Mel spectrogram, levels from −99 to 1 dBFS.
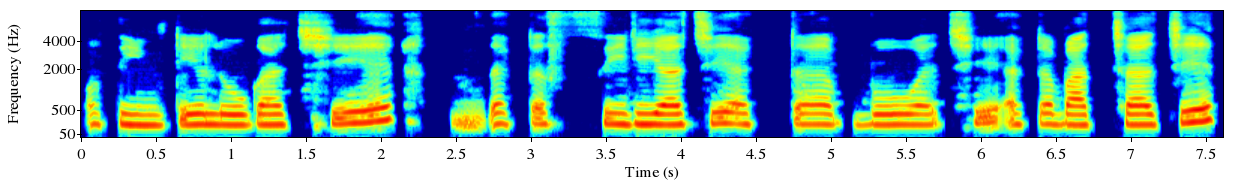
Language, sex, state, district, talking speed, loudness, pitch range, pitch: Bengali, female, West Bengal, Dakshin Dinajpur, 100 wpm, -17 LUFS, 205-225 Hz, 210 Hz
